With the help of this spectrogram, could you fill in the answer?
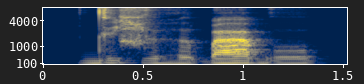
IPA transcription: d ɪ ɕ ø ɦ ə ɓ a b o

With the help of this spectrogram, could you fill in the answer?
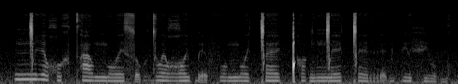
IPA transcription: ŋ͡ǀ i e̯ χʷ ɯ x t̪ʰ a o̯ n̪ o e̯ s o̰ ɡ d o e̯ ʁʷ i ɓ ḛ f o n̪ o e̯ ǀ ɛ e̯ ǃʰ ʌ ɡ ŋ͡ǀ e ǀ e r ḛ ɡ pʲ ɯ fʲ u ɡ

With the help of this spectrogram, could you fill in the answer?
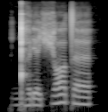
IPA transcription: ɡ͡ǃ ə ɾʲ ɜ ç ɔ t ɜ

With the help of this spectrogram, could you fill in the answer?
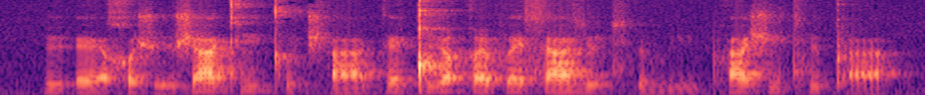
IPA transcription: y˧ ʔ ɛː˩ χ ʏ˧ ʃ yː˩ ʃ aː˥ kʼ iː˥ kʼ ʊ˩ t͡ʃʰ aː˩ k ɛ˥ ǃ yː˥ q i˥ f ɛ˥ s aː˥ z y˧ t͡sʰ ʏ˩ v iː˩ pʰ a˥ ʃ i˥ tʰ y˧ pʼ a˩

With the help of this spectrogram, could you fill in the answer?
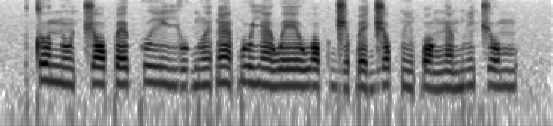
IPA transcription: t o˦ n ũ˨ t͡ʃ ɔ˧ p ɛ˧ kʷ iː˦˨ j u˨ ɡʷ ĩ˦˨ ɗ ɛ̃˦ ɓ u˦ j ɛ̃˧ w eː˧ w ɔ˧ p d͡ʒ ə˨ ɓ ɛ˨ d͡ʒ ɔ˦ p ĩ˨ ɓ ɔ˨ ŋ ɛ̃˧ b ĩ˦ t͡ʃ o˦ m

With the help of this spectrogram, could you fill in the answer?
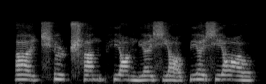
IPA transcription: a˥˨ ɪ̯ t͡ɕʰ y˥˨ ʈ͡ʂʰ a˦ n pʰ j ɑ˥˨ ŋ j ɛ˥˨ ɕ j ɑ̰˨˩ ʊ̯ p j ɛ˥˨ ɕ j ɑ˥˨ ʊ̯

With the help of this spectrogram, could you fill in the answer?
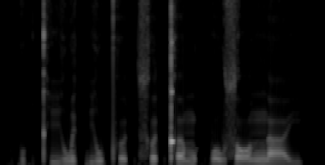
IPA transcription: kʷ ɪ˨˥ k̚ t̪ʰ iː˨˥ w ɪ˨ k̚ iː˥ w pʰ ɵ˨ t̚ t͡sʰ ɵ˥ t̚ kʰ ɐ˨˥ m ʊ˧ k̚ p o˨˥ w s ɔː˨˥ n n̪ aː˨˩ j

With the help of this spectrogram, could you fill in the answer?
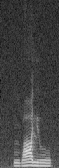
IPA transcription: m b ɑ lʲ u

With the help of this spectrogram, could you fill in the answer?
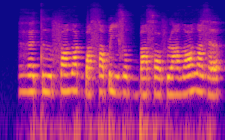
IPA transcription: ɦ œ t ɯ f ɘ ðˤ ɯ ɡ͡b ɘ sˤ i ɓ i z o ɡ͡b ɘ sˤ o f ɹ ɛ ðˤ ɯ ðˤ ɛ z ɐ

